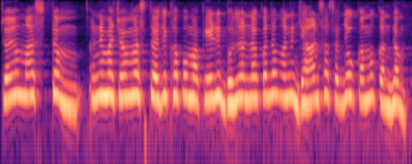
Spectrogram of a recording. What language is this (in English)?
Sindhi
